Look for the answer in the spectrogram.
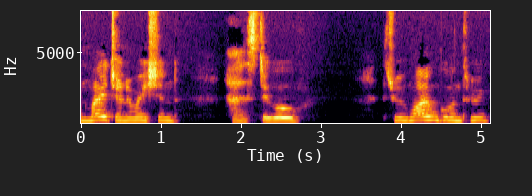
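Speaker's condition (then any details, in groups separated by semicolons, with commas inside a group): Motor neurone disease; onset in left hand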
